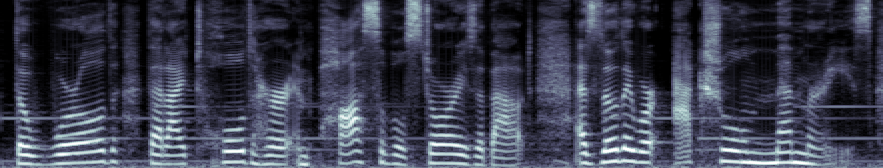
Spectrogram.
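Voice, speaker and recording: A wistful female narrator who takes her time over each phrase. She sounds measured and emotive, narrating an audio drama over faint music. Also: lowish voice. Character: solemn, wistful woman narrator telling a story.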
